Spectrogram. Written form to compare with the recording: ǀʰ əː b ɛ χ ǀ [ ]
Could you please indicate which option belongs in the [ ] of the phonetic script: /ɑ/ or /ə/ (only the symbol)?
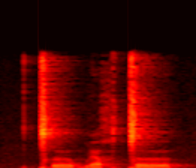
ə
